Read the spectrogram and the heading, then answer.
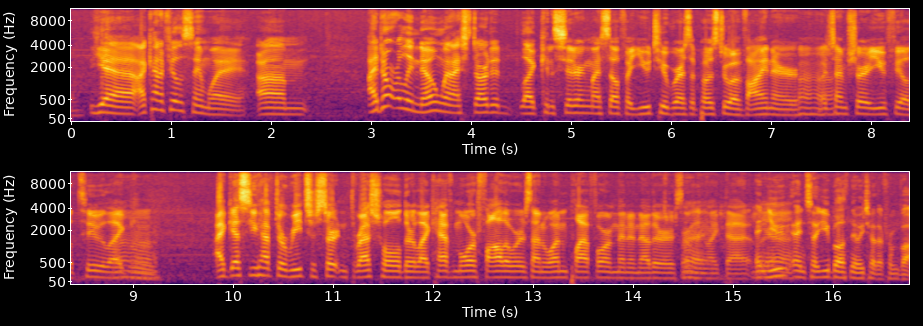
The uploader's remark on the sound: Our very first GUEST IN A CAR. Recorded on 9/16/21 in front of the Sofitel Hotel in Chicago!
